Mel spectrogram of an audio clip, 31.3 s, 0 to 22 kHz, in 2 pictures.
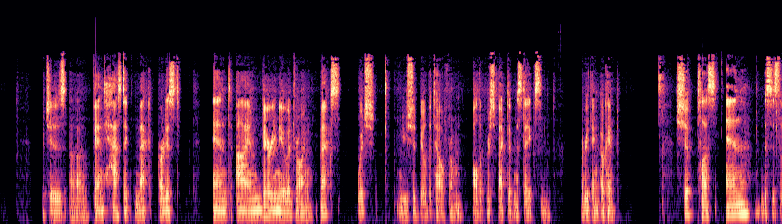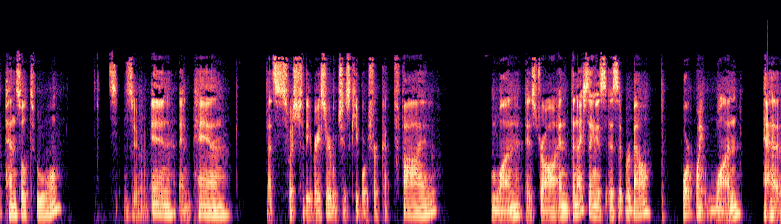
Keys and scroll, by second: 3.0 space, 6.0 space, 8.6 space, 11.0 shift+n, 17.4 z, 18.5 space, 20.3 5, 25.2 1.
